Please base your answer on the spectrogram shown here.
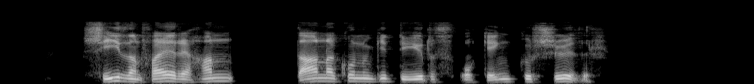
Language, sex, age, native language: Icelandic, male, 18-19, Icelandic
